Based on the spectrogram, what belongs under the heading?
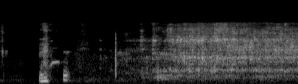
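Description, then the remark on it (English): A toilet flushes: a couple of sharp clunks from the handle, then a rising, steady hiss and rush of water that swells and keeps pouring loudly to the end. “Yeah, you know, I always like that because you got nice, you know, showers and, you know, I can, you know, have a nice clean shitter to be on.”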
